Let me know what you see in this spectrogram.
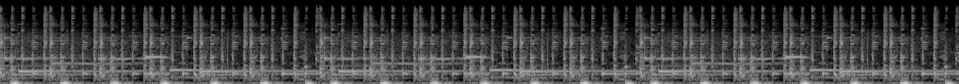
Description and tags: random sound collage to build samples up
glitch, idm, breakbeat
